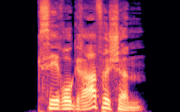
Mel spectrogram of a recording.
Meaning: strong dative masculine/neuter singular of xerographisch
- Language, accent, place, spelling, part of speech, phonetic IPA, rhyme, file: German, Germany, Berlin, xerographischem, adjective, [ˌkseʁoˈɡʁaːfɪʃm̩], -aːfɪʃm̩, De-xerographischem.ogg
